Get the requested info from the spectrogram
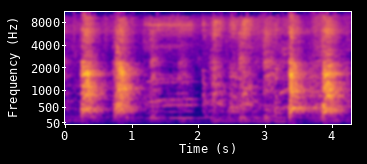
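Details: Dhoni, a Labrador, gives two quick barks, then softer murmuring sounds, then two more sharp barks close together.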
